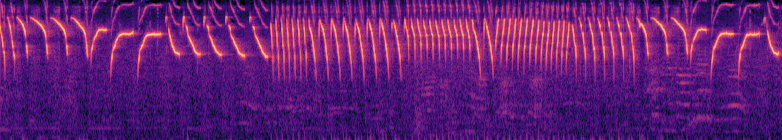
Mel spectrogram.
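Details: Canary song for coaching other songbirds: repeated downward-swooping whistles, then a long, very fast ringing trill, ending again with paired falling whistles.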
